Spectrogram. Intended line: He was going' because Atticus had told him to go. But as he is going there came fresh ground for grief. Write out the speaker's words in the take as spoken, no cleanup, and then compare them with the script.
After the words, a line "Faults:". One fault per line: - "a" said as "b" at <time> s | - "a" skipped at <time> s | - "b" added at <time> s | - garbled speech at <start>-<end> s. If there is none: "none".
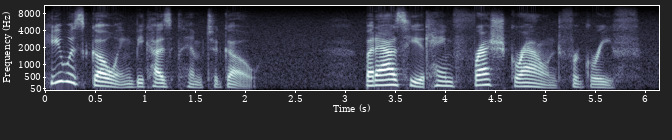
He was going' because Him to go. But as he came fresh ground for grief.
Faults:
- "Atticus had told" skipped at 1.3 s
- "is going there" skipped at 3.7 s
